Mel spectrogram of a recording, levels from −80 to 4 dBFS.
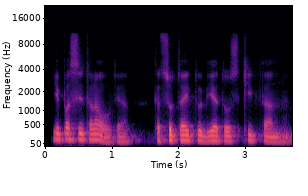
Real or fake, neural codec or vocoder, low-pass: fake; codec, 24 kHz, 0.9 kbps, WavTokenizer, large speech release; 10.8 kHz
